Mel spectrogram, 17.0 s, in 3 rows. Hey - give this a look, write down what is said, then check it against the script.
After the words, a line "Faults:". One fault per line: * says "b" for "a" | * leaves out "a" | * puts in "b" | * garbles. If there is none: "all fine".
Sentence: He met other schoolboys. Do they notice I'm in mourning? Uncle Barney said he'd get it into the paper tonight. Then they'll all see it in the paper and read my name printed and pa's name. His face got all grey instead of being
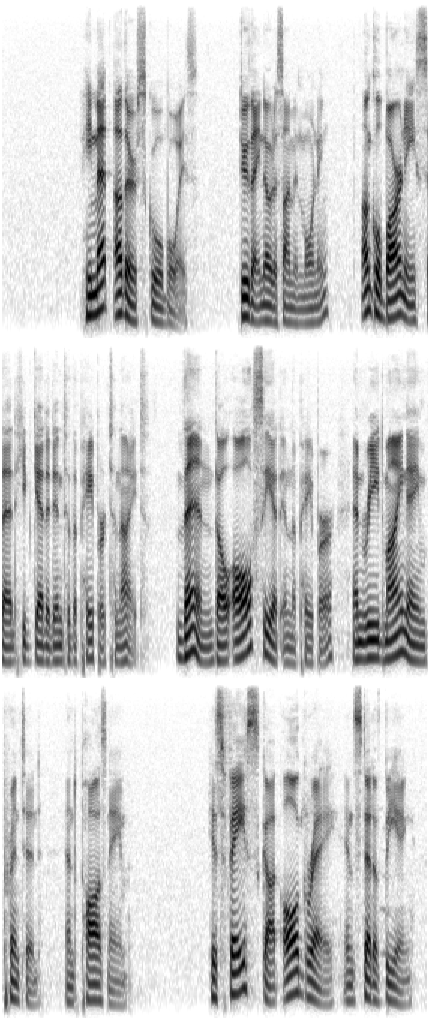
He met other schoolboys. Do they notice I'm in mourning? Uncle Barney said he'd get it into the paper tonight. Then they'll all see it in the paper and read my name printed and pa's name. His face got all grey instead of being
Faults:
all fine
